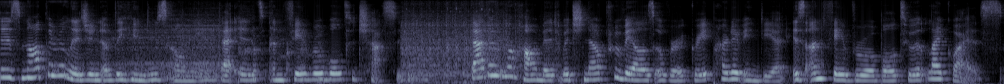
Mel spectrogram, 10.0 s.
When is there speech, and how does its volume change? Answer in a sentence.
The speech can be heard from 0.0 to 10.0 s, at a steady volume.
